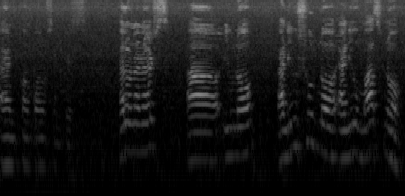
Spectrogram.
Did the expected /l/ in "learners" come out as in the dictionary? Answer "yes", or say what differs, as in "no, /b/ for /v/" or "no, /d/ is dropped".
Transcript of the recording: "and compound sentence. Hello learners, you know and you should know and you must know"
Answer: no, /n/ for /l/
